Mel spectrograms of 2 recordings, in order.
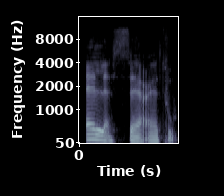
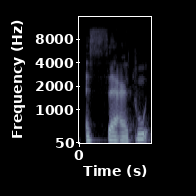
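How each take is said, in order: First: The L is pronounced before the S sound. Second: The L is dropped, doubling the S sound. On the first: The speaker calls it wrong. "et pas el-sa'atu" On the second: The speaker calls it right. "nous dirons as-sa'atu"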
